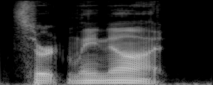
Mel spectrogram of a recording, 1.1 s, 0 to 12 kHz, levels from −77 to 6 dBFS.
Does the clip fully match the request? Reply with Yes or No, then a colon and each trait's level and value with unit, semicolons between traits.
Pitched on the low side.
Yes: very low, 90 Hz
